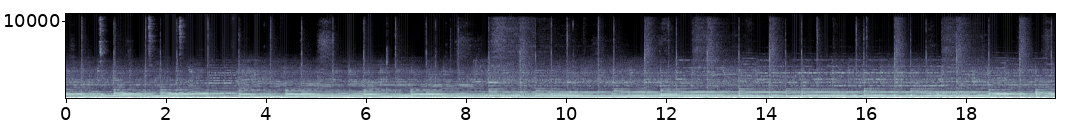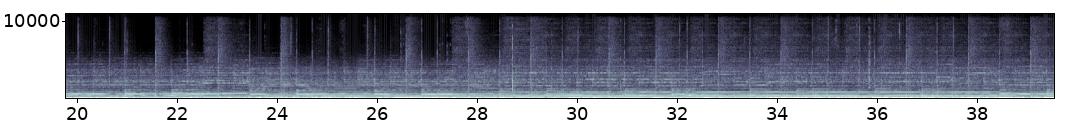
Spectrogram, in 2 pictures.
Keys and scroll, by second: 4.5 ctrl+a, 15.8 ctrl+shift+a, 24.1 ctrl+shift+a, 28.8 d, 31.3 d, 35.4 space, 35.5 KP_Subtract, 35.6 space.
